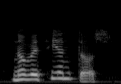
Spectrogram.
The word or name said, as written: novecientos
